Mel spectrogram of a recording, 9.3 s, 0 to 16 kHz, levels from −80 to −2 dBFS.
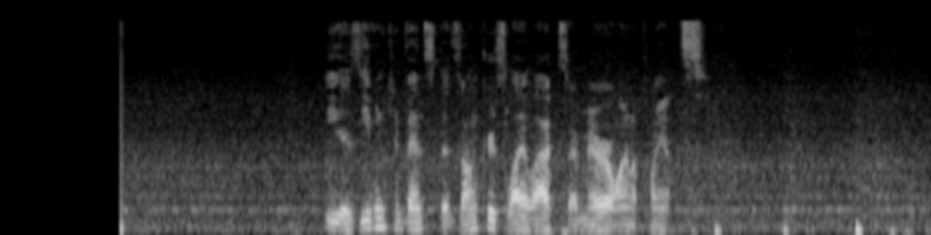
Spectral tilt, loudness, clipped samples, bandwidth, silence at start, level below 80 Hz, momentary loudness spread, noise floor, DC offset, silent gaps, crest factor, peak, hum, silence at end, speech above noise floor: -6.5 dB/octave; -23 LUFS; under 0.1%; 11.5 kHz; 1.2 s; -42 dBFS; 26 LU; -45 dBFS; under 0.1%; none; 20 dB; -4 dBFS; none; 0 s; 24 dB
